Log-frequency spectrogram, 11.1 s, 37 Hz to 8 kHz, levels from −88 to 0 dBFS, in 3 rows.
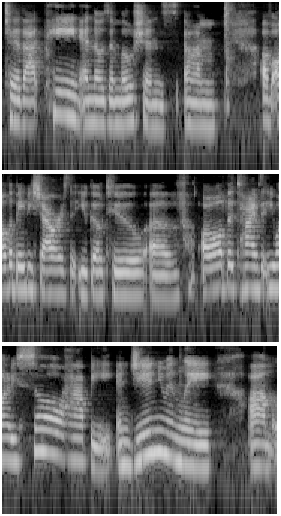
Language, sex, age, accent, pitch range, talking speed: English, female, 30-49, American, 170-220 Hz, 155 wpm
